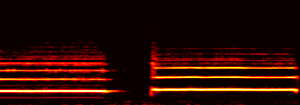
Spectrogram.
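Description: Homemade six-hole flute playing two held notes up the F major scale: a steady G for about one and a half seconds, then after a short pause a steady A. Both notes match their pitch on the tuner.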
